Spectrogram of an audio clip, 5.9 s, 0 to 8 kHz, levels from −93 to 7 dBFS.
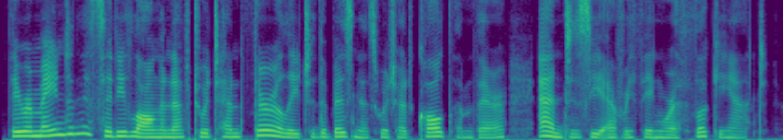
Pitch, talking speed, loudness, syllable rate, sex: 220 Hz, 255 wpm, -18 LUFS, 7.4 syllables/s, female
